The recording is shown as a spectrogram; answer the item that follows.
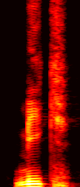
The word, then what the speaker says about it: Meak: changer une lettre mais pour garder la sonorité mix ça s'écrit maintenant m ea k ça ne veut plus rien dire littéralement voilà donc au moins vous savez pourquoi je m'appelle Mick c'est mon onssen ça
